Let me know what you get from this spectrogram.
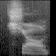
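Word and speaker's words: Xion: easily and then we have the mock name shown now if you see his name written it's spelled x-i-o-n but apparently especially in Korean it's Pro is supposed to be pronounced shown so just to let y'all know because it's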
